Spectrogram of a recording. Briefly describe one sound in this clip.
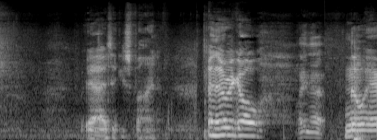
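A young man talks close up.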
